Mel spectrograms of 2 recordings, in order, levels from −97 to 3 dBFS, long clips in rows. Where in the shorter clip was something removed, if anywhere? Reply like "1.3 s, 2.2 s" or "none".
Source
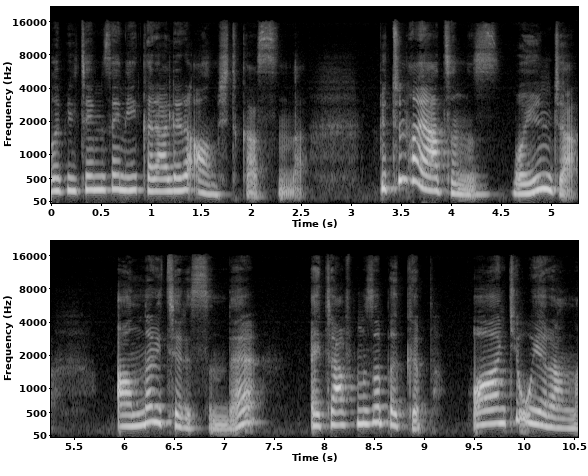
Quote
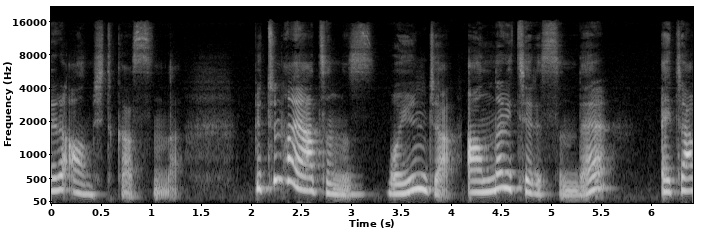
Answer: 4.1 s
